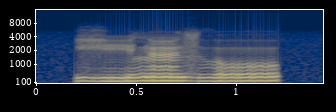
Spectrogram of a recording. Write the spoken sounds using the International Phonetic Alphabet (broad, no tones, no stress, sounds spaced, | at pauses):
ɣ i l æ̃ z ð o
